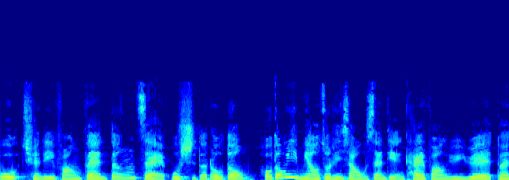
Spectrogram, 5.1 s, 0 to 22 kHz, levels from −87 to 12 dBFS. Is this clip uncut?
no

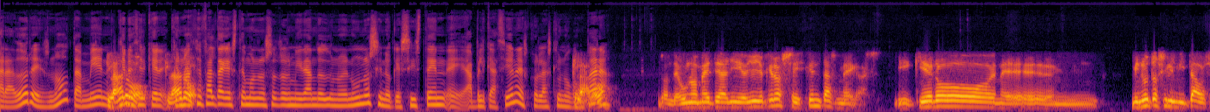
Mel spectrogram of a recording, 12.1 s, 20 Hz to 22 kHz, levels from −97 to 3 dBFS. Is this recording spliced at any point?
yes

